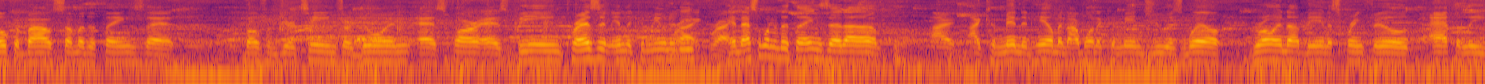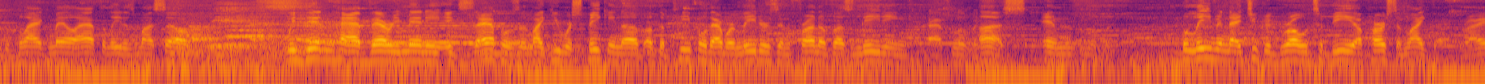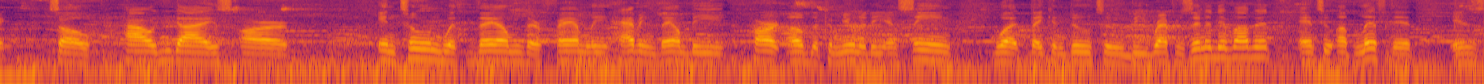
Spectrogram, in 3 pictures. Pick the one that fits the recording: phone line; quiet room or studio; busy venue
busy venue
